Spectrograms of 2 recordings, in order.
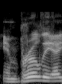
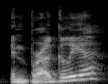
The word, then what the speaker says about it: Imbruglia: uh torn by Natalie Imbruglia you do not pronounce the G right correct chat or goobywood hello I think it's embroglia that doesn't sound right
